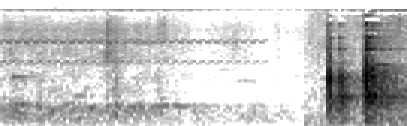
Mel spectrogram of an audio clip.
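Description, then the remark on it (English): A teacup and dishes clink together as tea is served, in two quick, bright knocks after a couple of seconds of near silence, the second clatter slightly longer and ringing. “Your tea?”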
